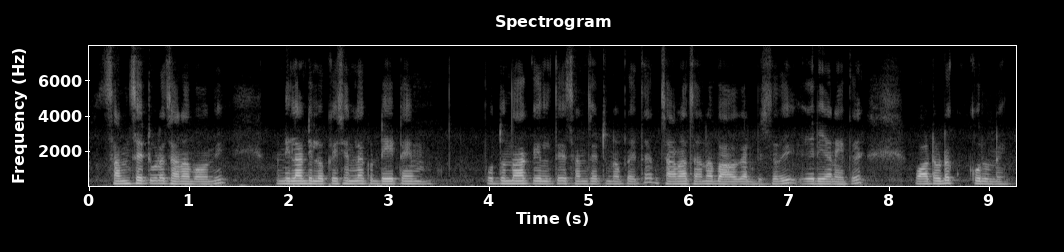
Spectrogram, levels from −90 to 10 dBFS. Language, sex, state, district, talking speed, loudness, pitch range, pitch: Telugu, male, Telangana, Karimnagar, 170 wpm, -24 LUFS, 140-155 Hz, 145 Hz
